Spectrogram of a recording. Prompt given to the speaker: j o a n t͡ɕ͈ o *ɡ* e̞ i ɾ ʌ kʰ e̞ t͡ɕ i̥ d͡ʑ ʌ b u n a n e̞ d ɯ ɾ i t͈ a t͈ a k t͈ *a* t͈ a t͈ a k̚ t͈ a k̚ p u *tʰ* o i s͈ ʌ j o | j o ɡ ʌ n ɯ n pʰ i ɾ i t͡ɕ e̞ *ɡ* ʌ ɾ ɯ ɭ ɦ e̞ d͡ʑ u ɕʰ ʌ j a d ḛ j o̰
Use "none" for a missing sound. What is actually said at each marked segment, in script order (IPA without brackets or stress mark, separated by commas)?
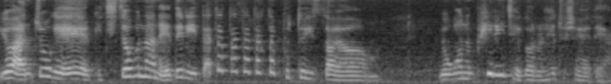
ɡ, a, tʰ, ɡ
